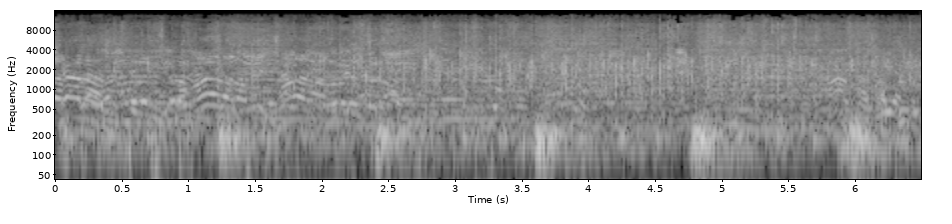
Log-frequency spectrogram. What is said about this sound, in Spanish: aplauso del, del, escaso público que queda en Campana la Virgen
